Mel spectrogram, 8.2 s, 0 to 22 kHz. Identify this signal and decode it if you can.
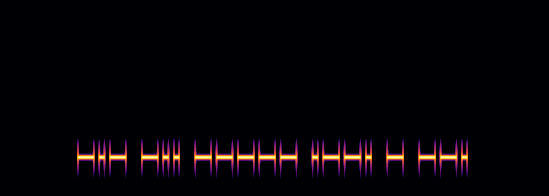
Morse code, heard as a keyed tone, about 15 wpm, 700 Hz. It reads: KD0PTG
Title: USA Call Signs - 6 Characters - Repeated 3x - 15wpm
